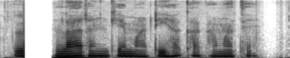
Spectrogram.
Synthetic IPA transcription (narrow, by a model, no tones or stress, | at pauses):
l | laɾəŋkemaːʈiɦɐkakamat̪ʰḛ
